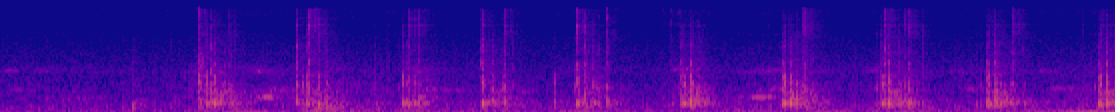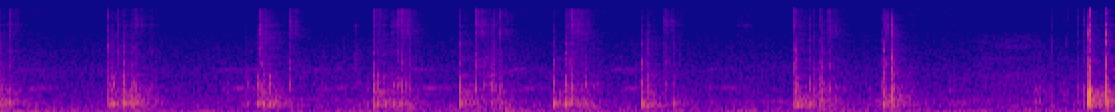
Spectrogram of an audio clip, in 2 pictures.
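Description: A brush's bristles scratch in a steady rhythm close to the microphone.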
